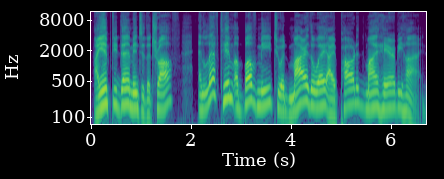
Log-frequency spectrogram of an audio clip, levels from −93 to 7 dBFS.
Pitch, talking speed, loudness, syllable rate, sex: 155 Hz, 180 wpm, -19 LUFS, 4.7 syllables/s, male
